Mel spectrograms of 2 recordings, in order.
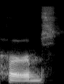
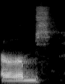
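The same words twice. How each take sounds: First: It is said the Canadian way. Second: It is said the American way. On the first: "I say" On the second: "where you guys say"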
